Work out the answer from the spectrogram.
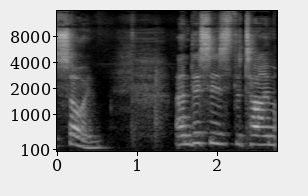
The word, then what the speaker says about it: Samhain: But today, it is the day of Samhain, or as it is spelled, literally, Samhain, and I think they pronounce it Samhain.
